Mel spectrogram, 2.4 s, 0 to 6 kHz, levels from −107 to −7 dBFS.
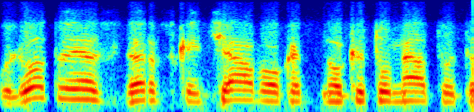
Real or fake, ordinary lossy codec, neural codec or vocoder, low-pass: real; Opus, 16 kbps; none; 5.4 kHz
